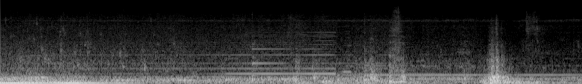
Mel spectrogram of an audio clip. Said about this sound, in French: Là, on a fait 5 minutes de bateau, en gros.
